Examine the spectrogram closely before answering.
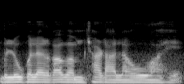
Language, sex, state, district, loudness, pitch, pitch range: Hindi, male, Bihar, Muzaffarpur, -13 LUFS, 110 Hz, 105-110 Hz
